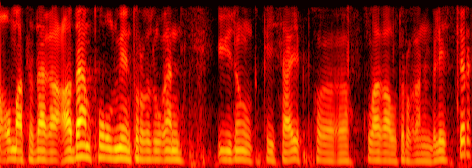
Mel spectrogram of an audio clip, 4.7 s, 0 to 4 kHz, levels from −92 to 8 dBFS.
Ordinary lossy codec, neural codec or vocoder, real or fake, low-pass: none; vocoder, 22.05 kHz, 80 mel bands, Vocos; fake; 3.6 kHz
